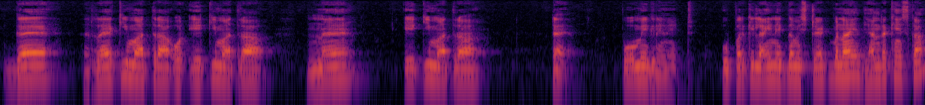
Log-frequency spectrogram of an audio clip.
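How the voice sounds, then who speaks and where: A man teaching a spelling lesson to young children, spelling words out letter by letter in a patient, deliberate way. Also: a little high, warm tone.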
